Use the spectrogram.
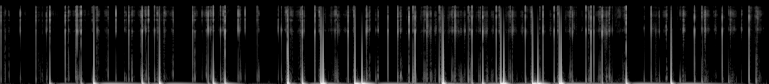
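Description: Long painted nails scratch and rub along a small, white, hollow plastic inline microphone on an earphone cable, and along the cable itself. The result is a dense, irregular run of close, dry scratches and sharp plastic clicks, each with a bright hiss. The bursts are separated by brief silences and fade almost instantly.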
